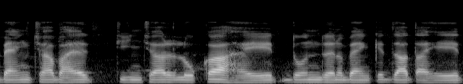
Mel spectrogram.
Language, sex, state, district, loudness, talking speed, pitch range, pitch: Marathi, male, Maharashtra, Dhule, -22 LUFS, 115 wpm, 105-110 Hz, 105 Hz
